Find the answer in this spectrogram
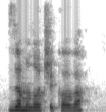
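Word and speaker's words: Zamolodchikova: Zamolochikova.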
